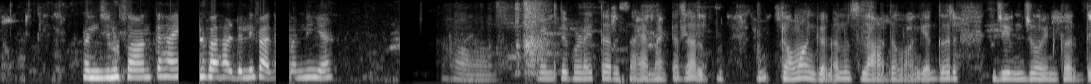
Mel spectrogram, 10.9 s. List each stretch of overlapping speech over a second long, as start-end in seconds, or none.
none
